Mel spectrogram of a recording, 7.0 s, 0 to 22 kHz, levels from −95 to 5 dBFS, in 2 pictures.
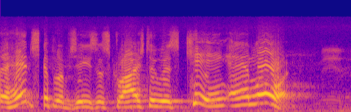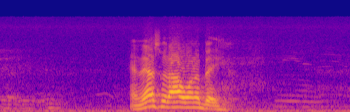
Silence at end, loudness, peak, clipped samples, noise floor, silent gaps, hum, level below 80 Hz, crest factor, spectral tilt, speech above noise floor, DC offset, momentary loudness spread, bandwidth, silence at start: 1.2 s; -15 LUFS; -4 dBFS; under 0.1%; -44 dBFS; none; none; -46 dBFS; 14 dB; -5.5 dB/octave; 30 dB; under 0.1%; 12 LU; 11.5 kHz; 0 s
